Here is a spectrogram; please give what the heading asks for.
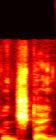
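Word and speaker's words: Weinstein: cinéma Harvey wnstein et me dites pas n ça se prononce wenstein parce que pour une fois j'ai regardé la prononciation sur Internet wnstein donc l'un des producteurs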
